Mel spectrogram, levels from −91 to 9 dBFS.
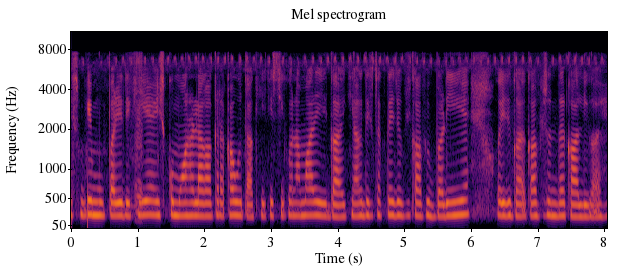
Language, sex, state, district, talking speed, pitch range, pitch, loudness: Hindi, female, Chhattisgarh, Rajnandgaon, 275 wpm, 215-225 Hz, 220 Hz, -29 LUFS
